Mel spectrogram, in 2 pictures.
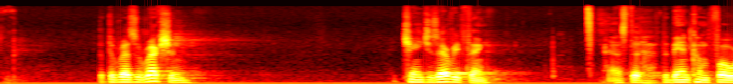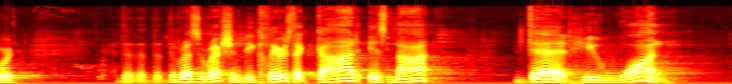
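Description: A man speaks slowly and with emphasis through a microphone, with pauses.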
